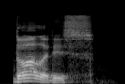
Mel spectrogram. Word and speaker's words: dólares: The unstressed ES ending is pronounced is. – Try word 14. – Dólares.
